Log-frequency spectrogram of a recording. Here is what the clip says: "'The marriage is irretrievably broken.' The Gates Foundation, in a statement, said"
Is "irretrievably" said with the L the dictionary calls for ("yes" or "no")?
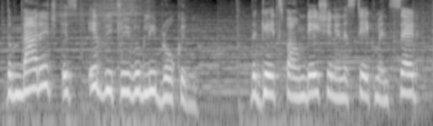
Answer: yes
